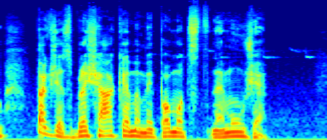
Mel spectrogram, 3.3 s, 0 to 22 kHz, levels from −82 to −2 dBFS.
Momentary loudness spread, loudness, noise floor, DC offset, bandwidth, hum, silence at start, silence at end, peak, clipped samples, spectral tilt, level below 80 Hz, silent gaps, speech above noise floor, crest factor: 7 LU; -18 LUFS; -49 dBFS; 0.7%; 19 kHz; none; 0 s; 0.6 s; -2 dBFS; under 0.1%; -5.5 dB/octave; -44 dBFS; none; 30 dB; 18 dB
